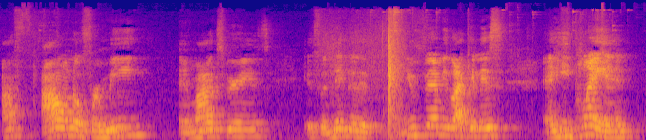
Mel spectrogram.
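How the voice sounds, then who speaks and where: A woman's voice: mid-range voice, moderate pace, very noisy. A woman as a podcast guest, speaking candidly and emphatically in slangy casual talk. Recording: echoey room, distant mic.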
